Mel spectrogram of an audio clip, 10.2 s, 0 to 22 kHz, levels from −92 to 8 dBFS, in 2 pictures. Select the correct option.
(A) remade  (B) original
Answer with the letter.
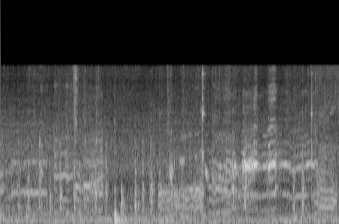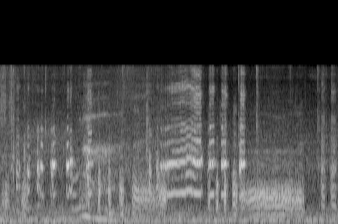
A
